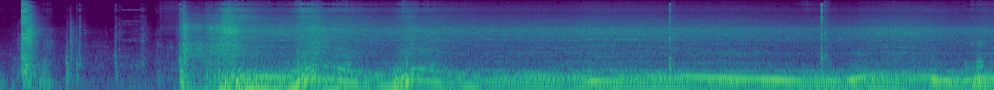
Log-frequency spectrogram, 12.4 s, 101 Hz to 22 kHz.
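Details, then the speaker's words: Porsche 911 with swapped Subaru EZ30R engine, first drive after 3 years of work, in gear pulling out of the garage: engine revs unevenly with a wavering pull, hesitates and rough under load, then stalls; cause unknown. "okay it's a little it's like a little rough I don't know why under load it's a little weird I just stalled"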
